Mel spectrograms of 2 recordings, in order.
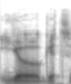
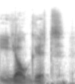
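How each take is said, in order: First: It is said the non-British way. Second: It is said the British way. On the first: "We don't pronounce it yogurt" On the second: "we pronounce it yogurt"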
